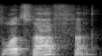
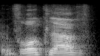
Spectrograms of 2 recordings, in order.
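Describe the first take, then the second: First: The name is said with the Polish barred-L sound. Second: The name is said with a French pronunciation. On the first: "ça s'écrit avec un L lavé, donc on prononce Wrocław" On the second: "on prononce comme ça, Wra- Wrocław pour, euh, en français"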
